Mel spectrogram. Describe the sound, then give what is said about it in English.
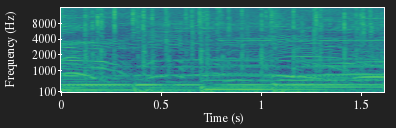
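A small team cheers with sustained whooping voices while light clapping patters underneath, fairly loud, lasting under two seconds. “That's my team behind me. They're clapping.”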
